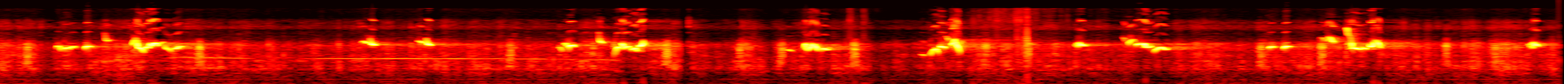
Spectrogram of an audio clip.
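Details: Canary kept as a lure bird to attract others of its kind, giving bright, sharp upswept chirps and short twittering phrases in scattered bursts every second or so, with brief quiet gaps between.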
